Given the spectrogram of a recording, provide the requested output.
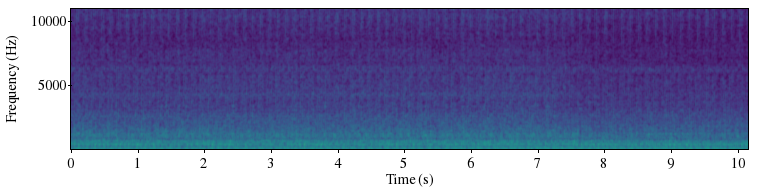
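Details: VW Sharan 7N 2.0 TDI common rail diesel (CFFB), cold start after new timing belt, injectors refitted and fuel lines drained without bleeding; light even rattle about four per second over idle clatter; owner suspects tensioner pulley, not engine.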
